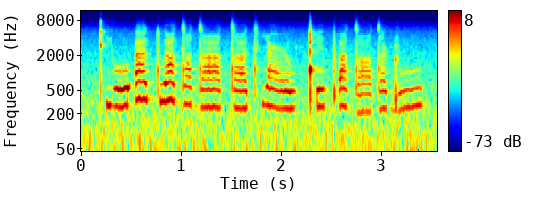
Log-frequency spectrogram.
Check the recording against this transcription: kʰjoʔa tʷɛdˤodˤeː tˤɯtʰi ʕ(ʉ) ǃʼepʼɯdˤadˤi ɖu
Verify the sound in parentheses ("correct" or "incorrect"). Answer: incorrect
